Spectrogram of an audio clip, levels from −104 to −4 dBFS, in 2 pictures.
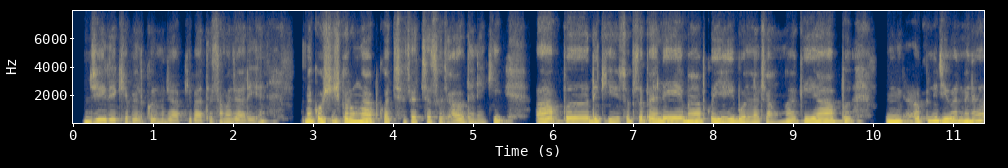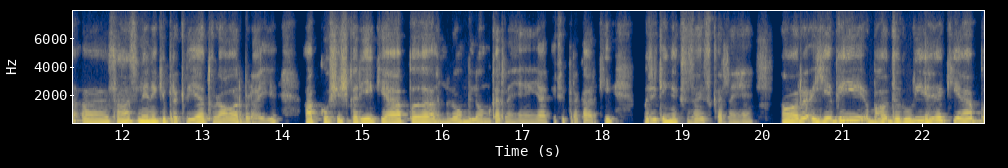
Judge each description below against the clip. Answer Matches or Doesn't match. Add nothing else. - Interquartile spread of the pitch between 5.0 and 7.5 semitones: Doesn't match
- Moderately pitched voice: Matches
